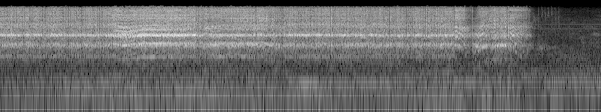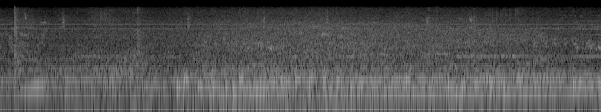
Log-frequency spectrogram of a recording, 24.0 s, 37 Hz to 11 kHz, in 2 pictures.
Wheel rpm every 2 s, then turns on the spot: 160, 160, 160, 160, 140, 30, 0, 0, 0, 0, 0, 0.
none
